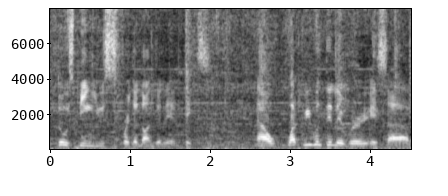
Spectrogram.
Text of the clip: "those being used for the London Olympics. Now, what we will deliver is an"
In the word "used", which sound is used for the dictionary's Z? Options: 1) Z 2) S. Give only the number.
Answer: 2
